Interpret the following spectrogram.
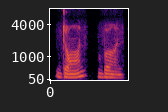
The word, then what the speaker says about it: Donn Byrne: The pronunciation is Dawn Byrne, and it's a play.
